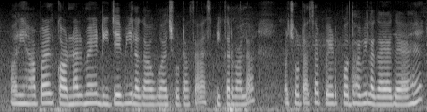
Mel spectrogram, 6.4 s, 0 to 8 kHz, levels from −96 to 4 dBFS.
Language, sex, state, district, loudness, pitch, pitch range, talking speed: Hindi, female, Bihar, Madhepura, -23 LUFS, 230 Hz, 210-240 Hz, 205 wpm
